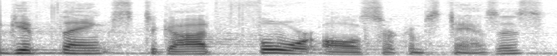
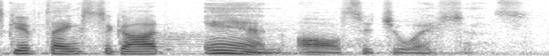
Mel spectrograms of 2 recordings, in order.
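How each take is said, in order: First: Said in the usual way. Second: Slow, with the word "in" leaned on and falling; slowed down, "in" made the key word; stress on in. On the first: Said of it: "It says". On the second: Shown as a demonstration. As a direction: hit "in" to set it against "for". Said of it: "It doesn't say".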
